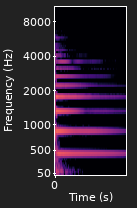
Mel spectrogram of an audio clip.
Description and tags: LA stretched
Simple keyboard/piano sound
do, Piano, so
